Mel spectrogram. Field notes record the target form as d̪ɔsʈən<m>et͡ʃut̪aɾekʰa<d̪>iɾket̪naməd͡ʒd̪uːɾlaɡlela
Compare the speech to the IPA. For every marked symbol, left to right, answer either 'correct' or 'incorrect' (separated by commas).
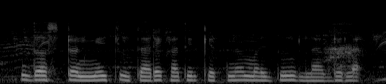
correct, incorrect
